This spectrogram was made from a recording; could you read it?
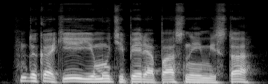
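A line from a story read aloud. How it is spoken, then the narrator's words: Chuckling. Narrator (Russian): хохотнул Стоун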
